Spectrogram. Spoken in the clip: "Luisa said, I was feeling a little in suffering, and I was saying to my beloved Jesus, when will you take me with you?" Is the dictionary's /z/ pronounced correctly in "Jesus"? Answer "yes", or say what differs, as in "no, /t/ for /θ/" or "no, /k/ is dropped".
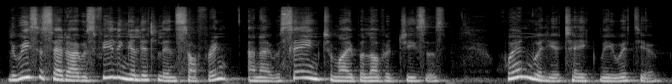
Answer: yes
